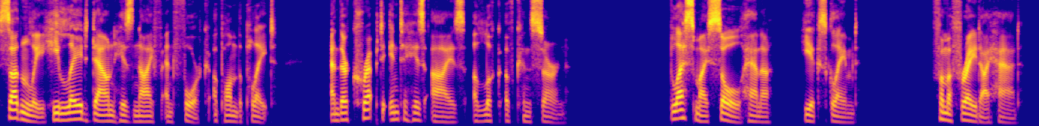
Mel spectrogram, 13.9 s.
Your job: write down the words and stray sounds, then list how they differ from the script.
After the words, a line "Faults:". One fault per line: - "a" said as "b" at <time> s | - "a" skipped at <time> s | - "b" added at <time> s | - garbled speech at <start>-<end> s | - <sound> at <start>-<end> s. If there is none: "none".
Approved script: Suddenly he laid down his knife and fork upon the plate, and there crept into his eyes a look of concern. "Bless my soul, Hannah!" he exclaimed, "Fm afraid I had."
Suddenly he laid down his knife and fork upon the plate, and there crept into his eyes a look of concern. "Bless my soul, Hannah!" he exclaimed, "From afraid I had."
Faults:
- "Fm" said as "From" at 12.4 s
